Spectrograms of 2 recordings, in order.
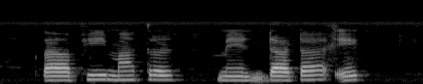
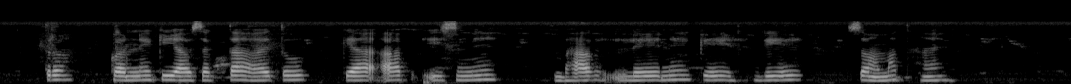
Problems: none marked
